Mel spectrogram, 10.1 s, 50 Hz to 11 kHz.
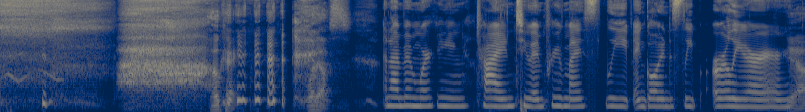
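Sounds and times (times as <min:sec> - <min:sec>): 
deep breathing in and out: 0:00.0 - 0:02.7
speech: 0:00.5 - 0:00.8, 0:02.6 - 0:10.0.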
